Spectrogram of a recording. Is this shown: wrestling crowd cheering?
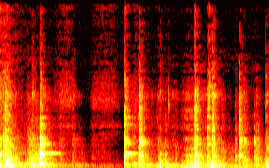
no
